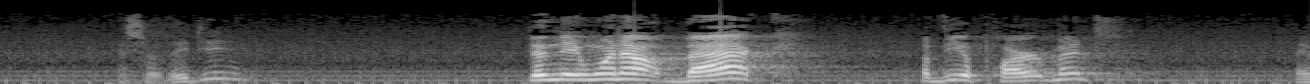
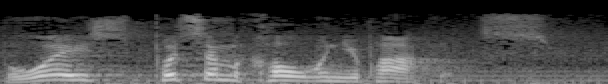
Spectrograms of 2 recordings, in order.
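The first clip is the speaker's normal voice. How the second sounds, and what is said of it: Weak attempt at Italian accent. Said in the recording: “he said it in a wonderful Italian accent that I've practiced and I cannot do.”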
